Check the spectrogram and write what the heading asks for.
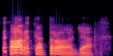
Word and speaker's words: Porca Troia: how do you pronounce Porca Troia? – Troia. – Just roll the R, that's important. – Porca Troia.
